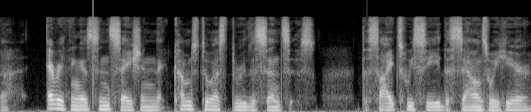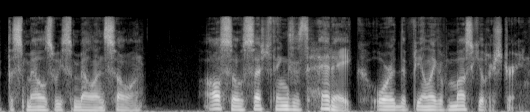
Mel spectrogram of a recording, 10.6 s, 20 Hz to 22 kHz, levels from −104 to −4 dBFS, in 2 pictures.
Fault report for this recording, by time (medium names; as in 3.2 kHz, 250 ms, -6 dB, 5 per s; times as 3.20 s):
0.93 s: pop -10 dBFS
3.67 s: dropout 4.5 ms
